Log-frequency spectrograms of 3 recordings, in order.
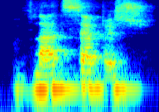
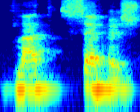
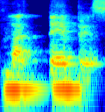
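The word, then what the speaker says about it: Vlad Țepeș: real as i say vlad seppish flat sebish that's the name not vlad tepes some people say vlad tempest but no it's that seppish which is which is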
